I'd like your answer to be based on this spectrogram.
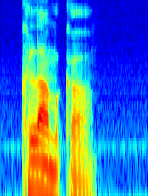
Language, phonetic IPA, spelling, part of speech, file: Polish, [ˈklãmka], klamka, noun, Pl-klamka.ogg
